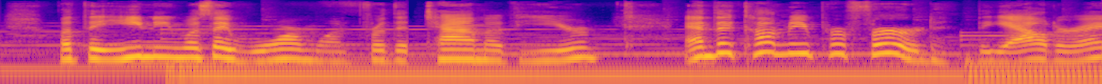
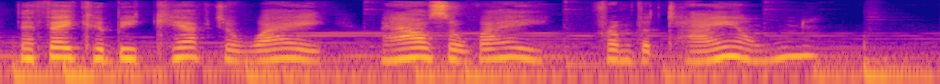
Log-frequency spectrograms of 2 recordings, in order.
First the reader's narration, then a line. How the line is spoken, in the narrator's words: murmured the girl, with a slight shudder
